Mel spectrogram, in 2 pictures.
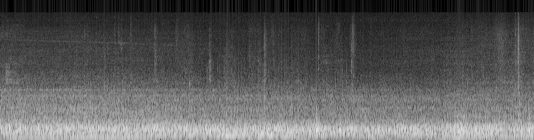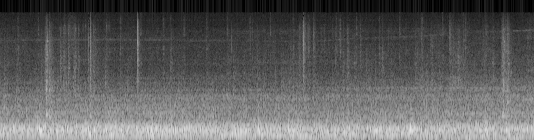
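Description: Car interior noise while driving: a steady low rumble of engine and tyres on asphalt, with a few faint ticks. The engine's low hum changes about seven seconds in.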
